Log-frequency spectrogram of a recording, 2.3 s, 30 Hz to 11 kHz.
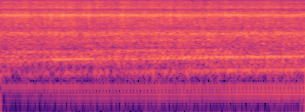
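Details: Homemade machine test with rebalanced rotor drum cylinders and new centre bearing, coils not connected, belt-driven run-up past 3000 rpm: smooth, even spin whose tone climbs with speed, no wobble or beat; rotor well balanced.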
